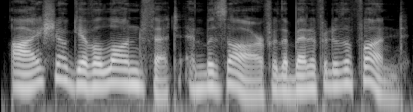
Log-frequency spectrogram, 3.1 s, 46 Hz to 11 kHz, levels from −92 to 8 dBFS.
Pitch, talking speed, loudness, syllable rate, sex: 150 Hz, 270 wpm, -16 LUFS, 6.1 syllables/s, male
